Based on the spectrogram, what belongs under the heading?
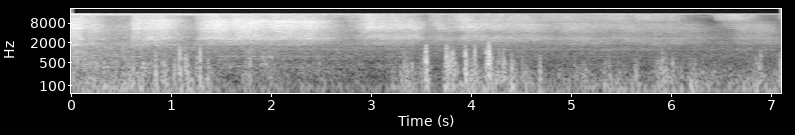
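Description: New Jersey Transit bilevel passenger train passing and moving away, its wheels rumbling on the rails with a run of sharp clacks about halfway through, over a steady hiss.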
